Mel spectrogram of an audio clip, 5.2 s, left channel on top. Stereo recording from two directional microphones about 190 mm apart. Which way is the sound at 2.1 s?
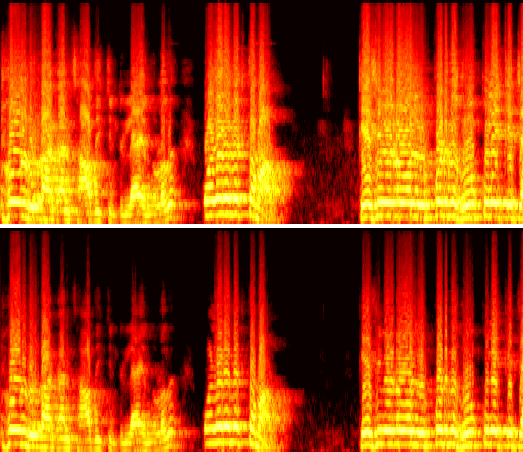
25° left (ahead or behind).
